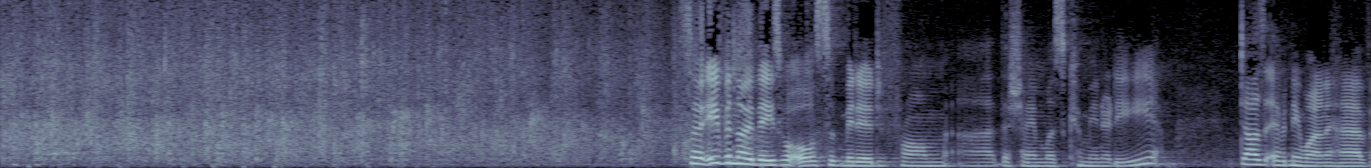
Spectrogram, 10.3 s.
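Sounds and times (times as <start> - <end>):
audience applause: 0.0 - 5.5
speech: 5.2 - 10.2.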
